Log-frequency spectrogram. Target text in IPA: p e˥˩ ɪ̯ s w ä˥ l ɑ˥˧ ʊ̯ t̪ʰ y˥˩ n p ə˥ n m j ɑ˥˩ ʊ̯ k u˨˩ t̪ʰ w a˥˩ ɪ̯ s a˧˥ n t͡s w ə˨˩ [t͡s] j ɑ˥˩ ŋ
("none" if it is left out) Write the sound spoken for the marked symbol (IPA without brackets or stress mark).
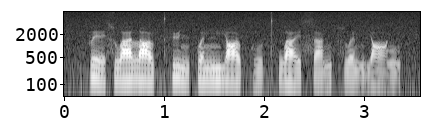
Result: n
